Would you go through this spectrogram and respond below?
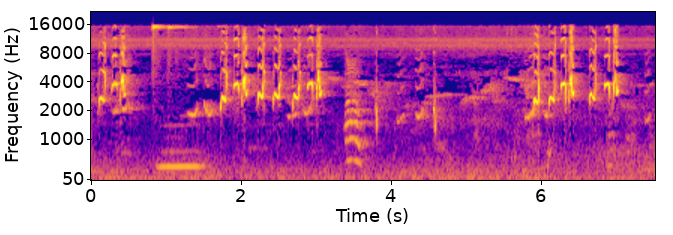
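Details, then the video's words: Oriental magpie-robin singing, used to coax stressed birds that have stopped singing: rapid bright repeated chirps, a run of descending whistles midway, then another fast chirping burst, with a brief low tone early on. "cukup skali pancing kacer macet stres malas bunyi langsung gacor"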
